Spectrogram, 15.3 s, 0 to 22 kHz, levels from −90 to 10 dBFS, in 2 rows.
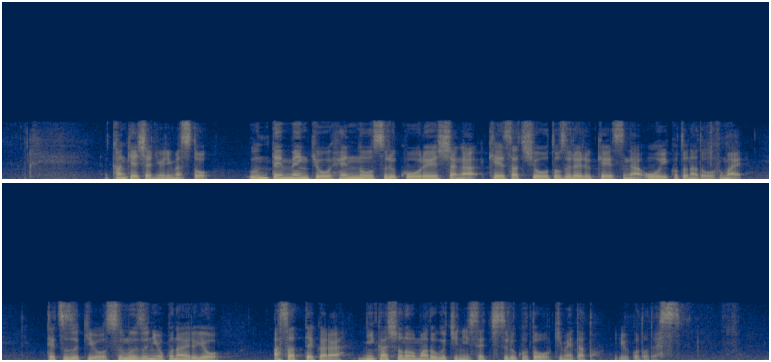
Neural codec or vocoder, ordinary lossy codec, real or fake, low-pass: none; MP3, 64 kbps; real; 7.2 kHz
